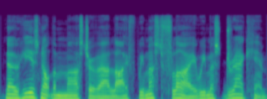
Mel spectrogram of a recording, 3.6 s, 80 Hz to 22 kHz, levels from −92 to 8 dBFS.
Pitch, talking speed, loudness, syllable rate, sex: 120 Hz, 270 wpm, -15 LUFS, 5.0 syllables/s, male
